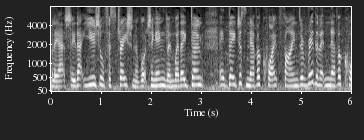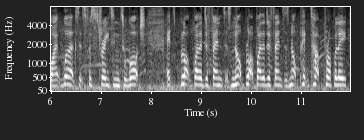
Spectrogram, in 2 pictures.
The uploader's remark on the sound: Recorded from Copacabana beach, Rio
